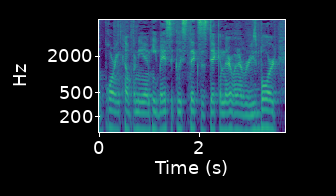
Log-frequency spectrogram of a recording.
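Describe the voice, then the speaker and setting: Through noticeable background noise, a man with an American accent talks at a medium pitch. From California. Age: 30s. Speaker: podcast host. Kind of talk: casual chat. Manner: animated.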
